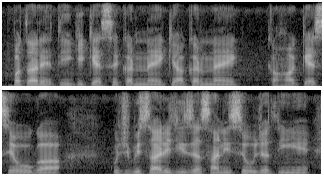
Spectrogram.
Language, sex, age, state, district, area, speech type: Urdu, male, 30-45, Delhi, Central Delhi, urban, spontaneous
